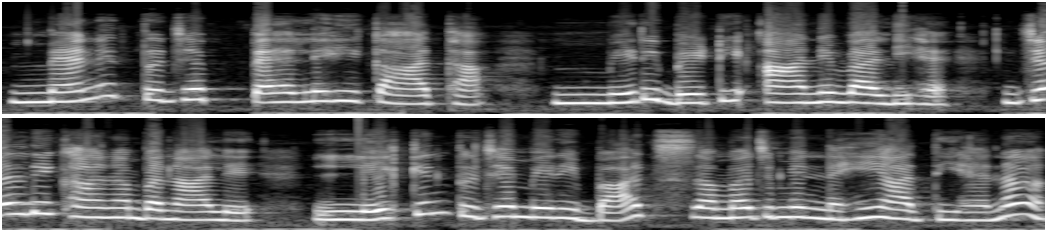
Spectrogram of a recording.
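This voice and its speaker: A woman voicing a cruel, harsh stepmother who scolds and shouts in a cartoon story. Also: high-pitched, takes it slowly. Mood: scornful angry. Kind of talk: cartoon voice acting.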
